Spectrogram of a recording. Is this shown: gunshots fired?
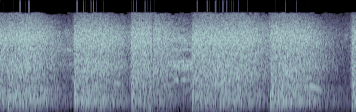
yes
